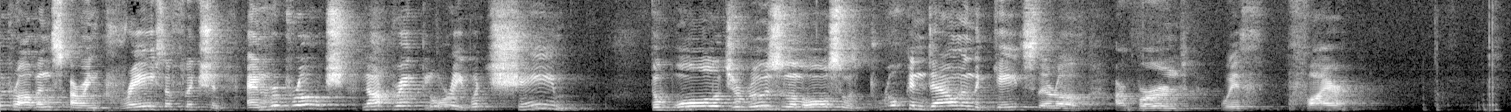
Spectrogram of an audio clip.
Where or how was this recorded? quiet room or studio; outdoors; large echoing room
large echoing room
